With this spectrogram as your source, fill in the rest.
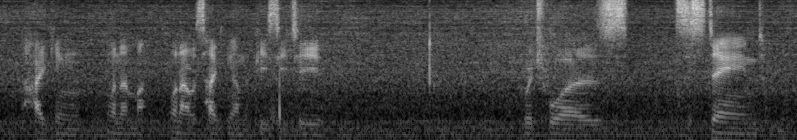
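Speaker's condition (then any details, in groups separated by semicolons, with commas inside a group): No condition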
